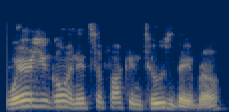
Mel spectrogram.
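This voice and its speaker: A man's voice: fairly high pitch, big pitch swings, fairly quick, a little mellow, breathy edge, dry recording. A man hosts a casual sports podcast in slangy frat-bro style. His mid-range voice is recorded very dry, with a slightly dull, lo-fi tone. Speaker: podcast host.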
